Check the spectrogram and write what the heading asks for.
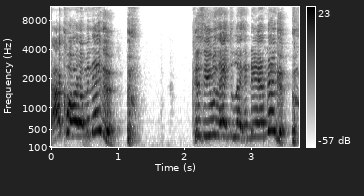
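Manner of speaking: laughing confession to mom; laughing admission. Real, not acted. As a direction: own it while cracking up. Admitting it while laughing.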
